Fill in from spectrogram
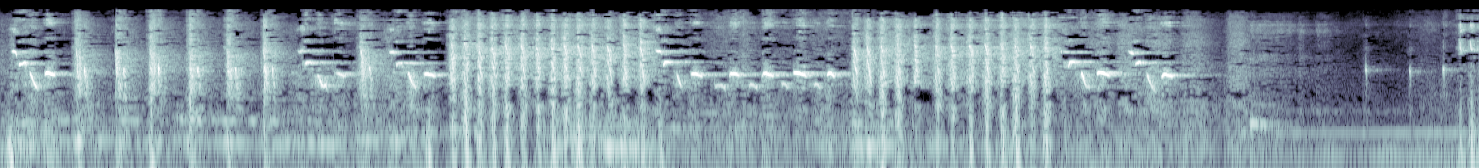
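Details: Ashy drongo in a cage with a rapid "speed rapat" song: separate sharp chips and whistled slurs, two long fast buzzing rolls, and repeated clear whistles, fading to faint high notes at the end.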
